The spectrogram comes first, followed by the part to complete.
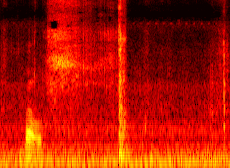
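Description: A clear plastic bag rustling and crinkling in the hands, with one sharp click just past a second in, over a steady low rumble.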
